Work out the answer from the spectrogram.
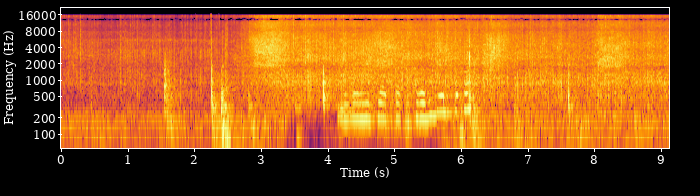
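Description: Lamb pieces sizzling in sauce in a wok while being stirred with a wooden spatula. A few knocks of the spatula come in the first seconds, then the sizzling turns loud about three seconds in and carries on in surges as the meat is turned.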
